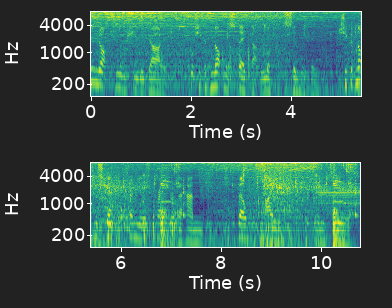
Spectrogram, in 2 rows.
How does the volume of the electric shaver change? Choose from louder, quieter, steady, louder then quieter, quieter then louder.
quieter then louder.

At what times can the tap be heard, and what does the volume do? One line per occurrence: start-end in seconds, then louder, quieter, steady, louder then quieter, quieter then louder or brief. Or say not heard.
0.0-10.7 louder.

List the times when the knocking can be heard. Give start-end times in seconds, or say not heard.
2.6-3.4, 5.5-7.2.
